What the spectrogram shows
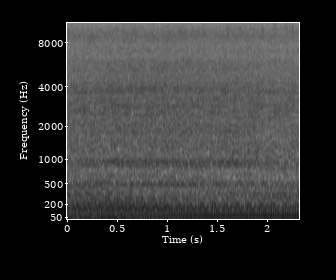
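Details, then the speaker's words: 2000 C5 Corvette V8 with long-tube headers, idling after a starter replacement with the X-pipe refitted and sealed with uncured RTV: a deep, steady rumble with no ticking or puffing. The earlier exhaust leak is no longer heard. "not really hearing that exhaust leak that I used to hear, but I am going to let that RTV cure."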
